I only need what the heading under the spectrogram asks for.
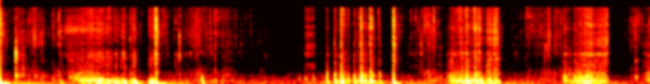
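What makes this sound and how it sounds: A blade scrapes fine shavings off a solid, dry yellow bar of soap. The result is a series of low, dull scraping and crunching strokes with crisp bright edges, separated by brief quiet pauses.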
